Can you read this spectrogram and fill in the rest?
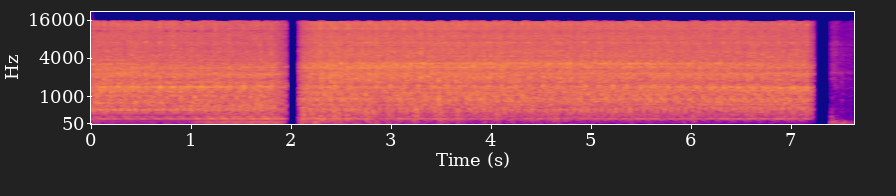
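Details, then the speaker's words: Isuzu Panther diesel, previously run out of coolant and damaged after an earlier shop repair, now repaired; settles into a steady, even clatter at idle with no misses or knocks; power afterwards judged back to standard. Normal idle. "Oke, mesinnya sudah hidup."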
